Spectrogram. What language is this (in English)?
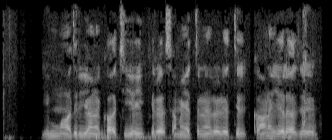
Tamil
